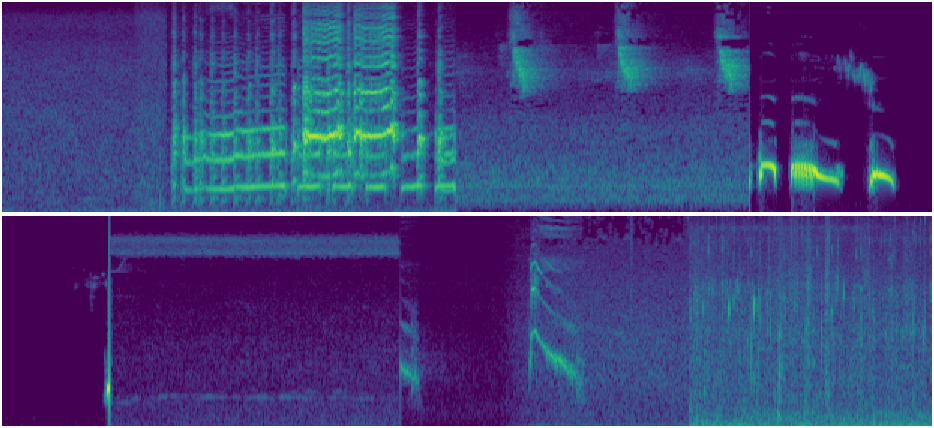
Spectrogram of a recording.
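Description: A string of bird calls: a long wavering call about two seconds in, then several short high chirps that fall in pitch, and a few short lower calls. A click is followed by a steady high tone for about three seconds, and a dense noisy stretch comes near the end.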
